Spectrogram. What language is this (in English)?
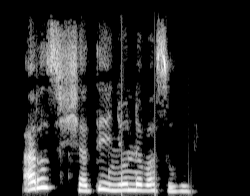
Kalenjin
